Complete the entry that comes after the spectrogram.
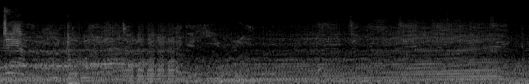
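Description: A car in GTA V drives steadily with a constant engine drone and road noise, loud and continuous throughout, with faint game sounds in the background.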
